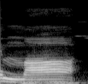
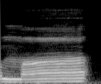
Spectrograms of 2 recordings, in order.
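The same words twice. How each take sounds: First: "माँ" said as an open maa, nothing in the nose; non-nasal vowel. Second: "माँ" with the long vowel sent into the nose; wrong nasal vowel. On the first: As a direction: say "माँ" like the start of maal, held long. ("माँ" को बिना नाक के, मा जैसा) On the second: ("माँ" में आवाज़ नाक में ले जाकर) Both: Shown as a demonstration. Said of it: "नाक में आवाज़ नहीं जानी चाहिए".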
